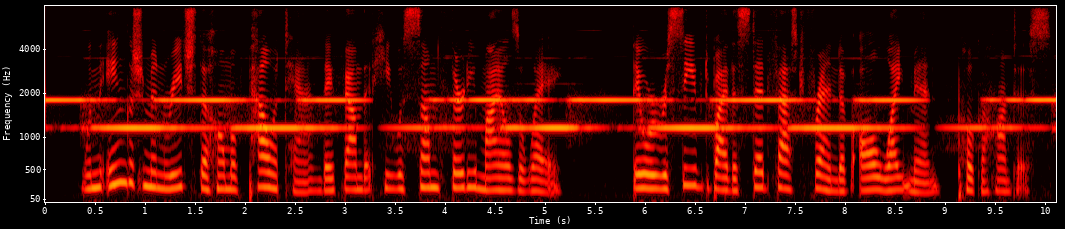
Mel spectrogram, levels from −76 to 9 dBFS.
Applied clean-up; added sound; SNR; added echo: none; Alarm / Car; -3 dB; none.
